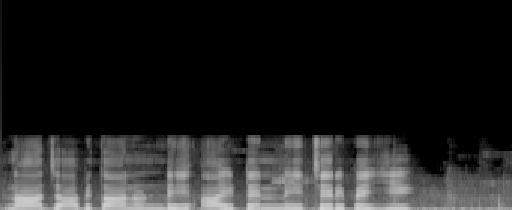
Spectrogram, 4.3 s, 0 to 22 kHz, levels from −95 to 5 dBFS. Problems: constant background noise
